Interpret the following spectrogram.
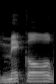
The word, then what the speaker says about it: Mickle: MICKLE Mikkel, which rhymes with nickel.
